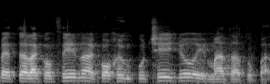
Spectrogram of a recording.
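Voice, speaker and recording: The pace of this man's speech is moderate. He keeps his intonation fairly even. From Spain (León). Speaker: guest preacher giving testimony. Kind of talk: testimony.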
